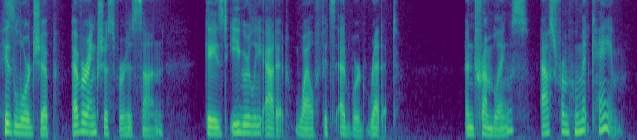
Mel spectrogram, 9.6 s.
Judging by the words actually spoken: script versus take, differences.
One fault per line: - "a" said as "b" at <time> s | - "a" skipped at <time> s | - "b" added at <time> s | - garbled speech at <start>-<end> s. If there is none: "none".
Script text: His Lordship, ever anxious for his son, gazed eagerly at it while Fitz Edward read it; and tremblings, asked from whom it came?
none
